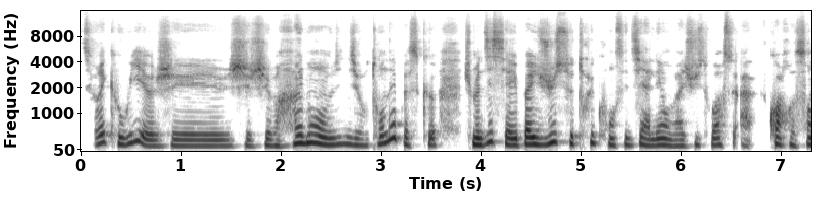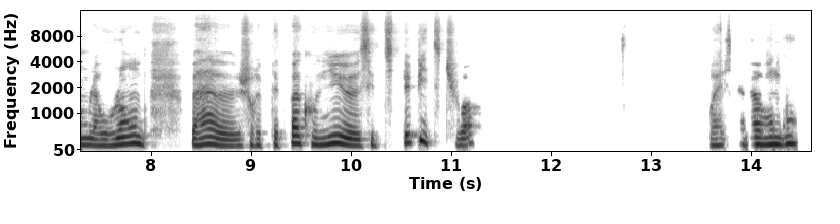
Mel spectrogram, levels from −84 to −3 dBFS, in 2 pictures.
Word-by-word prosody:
c'est -, -, -15 dB
vrai 220 Hz, +4 st, +1 dB
qu'oui, 220 Hz, +5 st, -1 dB
j'ai 150 Hz, 0 st, -3 dB
j'ai 150 Hz, +1 st, -2 dB
j'ai 155 Hz, +3 st, -3 dB
vraiment 210 Hz, +8 st, +2 dB
envie 185 Hz, -1 st, +2 dB
d'y 185 Hz, -3 st, -3 dB
retourner 200 Hz, -, 0 dB
parce 175 Hz, -, -5 dB
que 170 Hz, -, -4 dB, 0.3 s
je -, -, -1 dB
me 175 Hz, -, +7 dB
dis: 245 Hz, +9 st, 0 dB
«S'il 250 Hz, -5 st, -2 dB
y -, -, +4 dB
avait 170 Hz, 0 st, +4 dB
pas 185 Hz, +2 st, +5 dB
eu -, -, +3 dB
juste 235 Hz, +7 st, 0 dB
ce 205 Hz, -, 0 dB
truc 210 Hz, 0 st, -7 dB
où -, -, 0 dB
on -, -, -3 dB
s'est 170 Hz, +1 st, -7 dB
dit: 170 Hz, +3 st, -3 dB
"Allez, 165 Hz, +1 st, 0 dB
on 170 Hz, -, 0 dB
va 150 Hz, 0 st, -5 dB
juste 165 Hz, +4 st, -9 dB
voir 175 Hz, +1 st, -2 dB
ce -, -, -10 dB
à -, -, -9 dB, 0.2 s
quoi 195 Hz, -, +2 dB
ressemble 175 Hz, 0 st, -1 dB
la 155 Hz, -, 0 dB
Hollande", 185 Hz, +5 st, +3 dB, 0.4 s
bah, 180 Hz, +2 st, +4 dB
heu, 150 Hz, -1 st, +1 dB
j'aurais 165 Hz, +2 st, -5 dB
peut-être 160 Hz, +2 st, -7 dB
pas 210 Hz, 0 st, +6 dB
connu, 195 Hz, +2 st, +4 dB
heu, 165 Hz, -3 st, +5 dB
ces 155 Hz, -, -5 dB
petites -, -, -10 dB
pépites» 230 Hz, +2 st, +1 dB
tu -, -, -9 dB
vois? 220 Hz, +8 st, -3 dB, 2.3 s
Ouais, 165 Hz, 0 st, -4 dB
cet 175 Hz, 0 st, -12 dB
avant-goût. 185 Hz, +2 st, +4 dB
175 Hz, 220 wpm, -23 LUFS, 160-200 Hz, 2.3 s, me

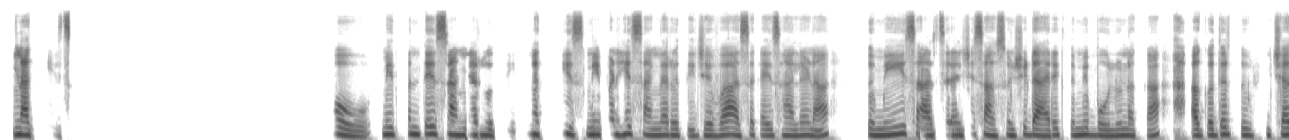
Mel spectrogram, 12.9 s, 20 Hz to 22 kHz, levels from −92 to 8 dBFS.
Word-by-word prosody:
नक्कीच. 185 Hz, -2 st, +3 dB, 2.7 s
हो, 200 Hz, -, +2 dB
हो. 150 Hz, -5 st, -1 dB
मी 200 Hz, 0 st, +3 dB
पण 210 Hz, -1 st, +2 dB
तेच 210 Hz, -1 st, +4 dB
सांगणार 180 Hz, -2 st, +4 dB
होती. 175 Hz, -, -5 dB, 0.2 s
नक्कीच 195 Hz, 0 st, -1 dB
मी 190 Hz, 0 st, +3 dB
पण 205 Hz, -, -3 dB
हेच 210 Hz, -1 st, +3 dB
सांगणार 180 Hz, -1 st, -1 dB
होती, 160 Hz, -2 st, -3 dB
जेव्हा 170 Hz, +3 st, +1 dB
असं 180 Hz, +2 st, +2 dB
काही 170 Hz, 0 st, -3 dB
झालं 170 Hz, +1 st, -1 dB
ना, 155 Hz, 0 st, 0 dB, 0.4 s
तुम्ही 180 Hz, +5 st, +3 dB
सासऱ्यांशी-सासूंशी 175 Hz, 0 st, 0 dB
डायरेक्ट 175 Hz, +1 st, +2 dB
तुम्ही 185 Hz, +2 st, +1 dB
बोलू 165 Hz, 0 st, 0 dB
नका. 165 Hz, 0 st, -1 dB, 0.3 s
अगोदर 175 Hz, +3 st, +1 dB
तुमच्या 180 Hz, +2 st, -1 dB
180 Hz, 125 wpm, -27 LUFS, 170-190 Hz, 2.7 s, तेच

